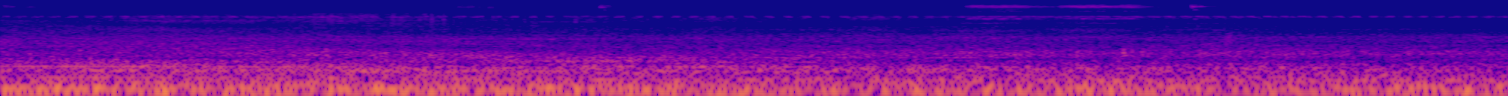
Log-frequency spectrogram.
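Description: Steady low rumble of a diesel-hauled express train pulling away from the station, heard from the platform.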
